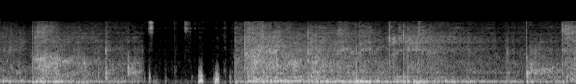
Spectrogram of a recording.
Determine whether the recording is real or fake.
fake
